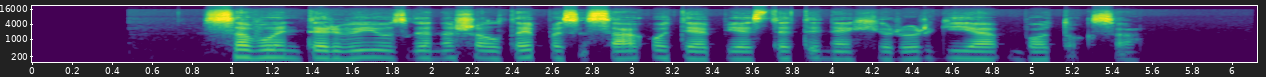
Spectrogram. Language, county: Lithuanian, Marijampolė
